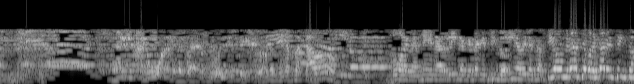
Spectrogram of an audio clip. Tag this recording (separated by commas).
Radio, Music, Speech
